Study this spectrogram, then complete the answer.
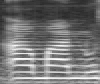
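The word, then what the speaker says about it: آمنوا: Makanya waktu anak-anak nemuin tulisan amanu seperti ini, dia bukan sukun tapi bulat tapi kecil, makanya dia bacanya amanu. Pendek, gitu.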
